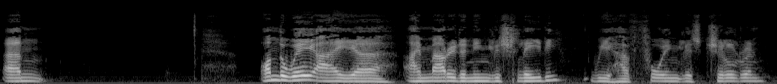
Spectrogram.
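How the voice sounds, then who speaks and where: A man from South Wales with a Welsh accent, a guest preacher giving a conversational sermon told as stories with gentle humor. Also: on the high side, fairly even intonation, slow pace, pauses often.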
